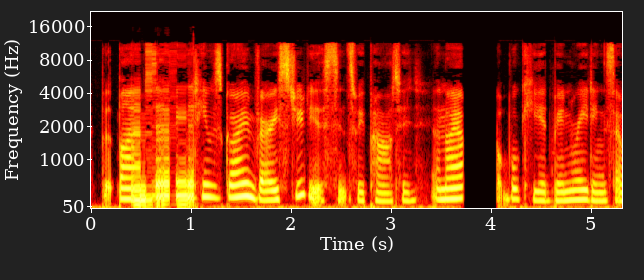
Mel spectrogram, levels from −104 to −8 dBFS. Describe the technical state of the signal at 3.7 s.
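A digital broadcast dropout spans 3.70 to 4.08 s. The receiver mutes on failed frames with a 20 ms fade to clean silence, not a clicking hard cut.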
